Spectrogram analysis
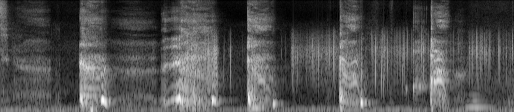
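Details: Person who says he got sick coughs while gaming: several loud, harsh coughs in quick succession with throat clearing between; acute cough from illness.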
